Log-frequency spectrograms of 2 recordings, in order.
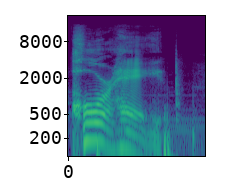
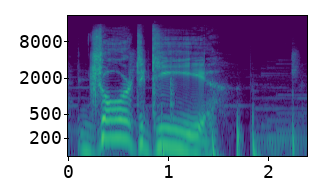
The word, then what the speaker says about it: Jorge: me when you can't even learn how to pronunciate Jorge they called him they called him Georgie the teacher was like is Jordan here hello Georgie can you raise your hand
